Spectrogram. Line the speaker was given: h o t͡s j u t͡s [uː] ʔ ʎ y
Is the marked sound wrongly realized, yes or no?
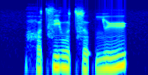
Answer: yes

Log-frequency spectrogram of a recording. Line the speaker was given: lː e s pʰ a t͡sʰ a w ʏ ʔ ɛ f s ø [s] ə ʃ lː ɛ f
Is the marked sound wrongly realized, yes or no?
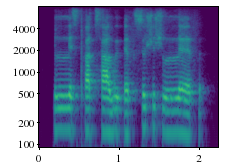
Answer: yes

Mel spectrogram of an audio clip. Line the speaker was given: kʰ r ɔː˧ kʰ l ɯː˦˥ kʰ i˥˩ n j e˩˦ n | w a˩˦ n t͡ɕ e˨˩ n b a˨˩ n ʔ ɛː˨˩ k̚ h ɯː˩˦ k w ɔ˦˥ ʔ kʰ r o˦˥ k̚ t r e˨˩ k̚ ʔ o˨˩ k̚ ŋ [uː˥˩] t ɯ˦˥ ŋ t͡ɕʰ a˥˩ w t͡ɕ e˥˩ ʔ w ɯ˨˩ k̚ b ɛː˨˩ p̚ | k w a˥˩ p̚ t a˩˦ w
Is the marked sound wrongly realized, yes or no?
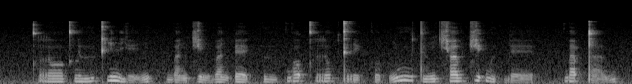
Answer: no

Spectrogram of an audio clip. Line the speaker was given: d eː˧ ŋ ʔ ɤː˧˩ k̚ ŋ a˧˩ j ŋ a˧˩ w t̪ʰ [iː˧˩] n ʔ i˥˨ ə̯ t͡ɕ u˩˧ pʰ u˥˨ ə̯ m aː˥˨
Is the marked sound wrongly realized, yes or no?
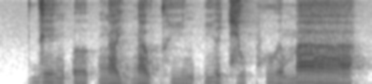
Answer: no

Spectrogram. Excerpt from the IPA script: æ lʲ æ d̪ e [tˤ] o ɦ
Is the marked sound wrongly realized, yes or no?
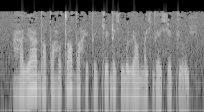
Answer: no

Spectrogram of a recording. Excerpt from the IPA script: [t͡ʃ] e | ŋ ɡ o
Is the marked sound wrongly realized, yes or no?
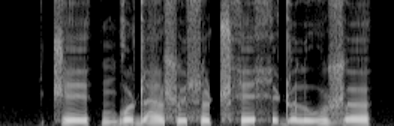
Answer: no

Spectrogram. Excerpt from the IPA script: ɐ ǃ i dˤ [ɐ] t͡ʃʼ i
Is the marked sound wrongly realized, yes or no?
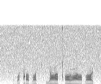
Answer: yes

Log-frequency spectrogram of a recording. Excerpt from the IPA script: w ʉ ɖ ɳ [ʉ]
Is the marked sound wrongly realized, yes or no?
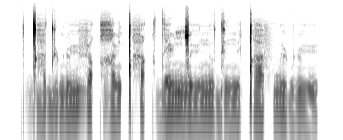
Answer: no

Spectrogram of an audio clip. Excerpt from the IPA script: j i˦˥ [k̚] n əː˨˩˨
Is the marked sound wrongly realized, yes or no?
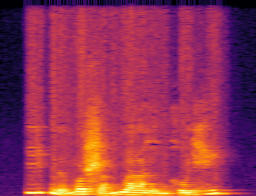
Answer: no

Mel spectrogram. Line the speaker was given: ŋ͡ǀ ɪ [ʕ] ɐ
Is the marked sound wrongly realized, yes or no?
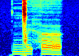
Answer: yes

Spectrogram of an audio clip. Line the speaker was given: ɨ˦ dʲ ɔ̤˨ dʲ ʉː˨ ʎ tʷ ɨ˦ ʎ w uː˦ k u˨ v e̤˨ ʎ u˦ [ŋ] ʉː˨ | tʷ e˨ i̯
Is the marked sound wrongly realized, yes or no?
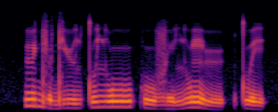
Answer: no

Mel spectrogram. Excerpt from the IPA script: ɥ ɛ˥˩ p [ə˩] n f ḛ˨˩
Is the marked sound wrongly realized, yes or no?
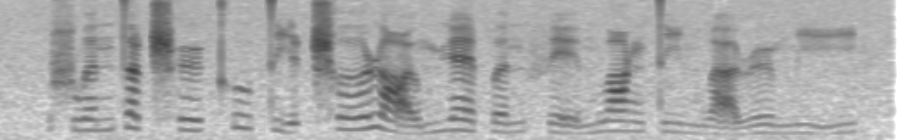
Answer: yes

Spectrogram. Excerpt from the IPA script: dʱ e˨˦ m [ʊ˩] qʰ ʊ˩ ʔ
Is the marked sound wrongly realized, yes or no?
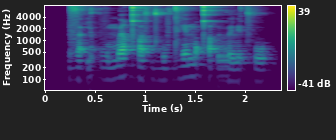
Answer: yes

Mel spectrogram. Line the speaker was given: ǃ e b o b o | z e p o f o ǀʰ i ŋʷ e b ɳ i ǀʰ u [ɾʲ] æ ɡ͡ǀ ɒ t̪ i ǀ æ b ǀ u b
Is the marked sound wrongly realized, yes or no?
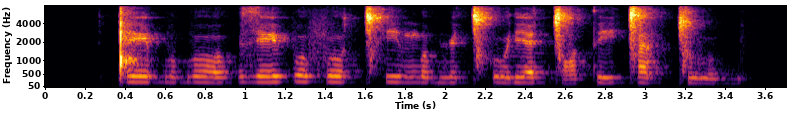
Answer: no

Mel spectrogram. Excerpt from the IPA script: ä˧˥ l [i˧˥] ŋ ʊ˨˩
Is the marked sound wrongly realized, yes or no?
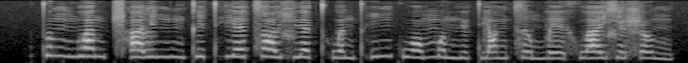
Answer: no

